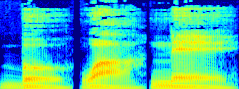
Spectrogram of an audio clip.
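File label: "bowane", concatenated syllables; Affixing experiment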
